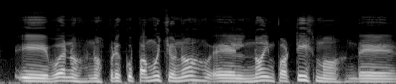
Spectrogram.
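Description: A man's fairly high voice with fairly even intonation, dry and without echo. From Bolivia, Tarija department; Bolivia. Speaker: farmer and nature defender. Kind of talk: testimony statement to camera; interview statement to camera. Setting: at the UN headquarters in Geneva. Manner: halting, with frequent fillers. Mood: earnest, concerned. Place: garden. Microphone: lapel.

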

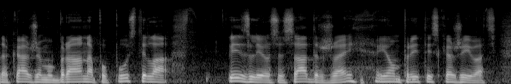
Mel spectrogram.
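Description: A man speaks at a moderate pace in a dark, mellow tone. His pitch varies in an ordinary way. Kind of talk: interview answer. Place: studio. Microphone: lapel.

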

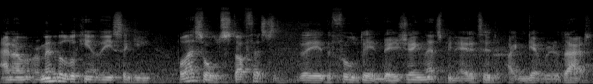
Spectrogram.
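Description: A man speaks at a fairly quick pace in a fairly low pitch. Light background noise and audible room echo are present. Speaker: travel vlogger. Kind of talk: casual vlog chat. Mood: rueful, disappointed. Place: home room. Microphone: phone near.

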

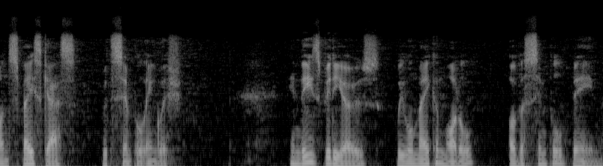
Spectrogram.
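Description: Somewhat breathy, a man's fairly low voice moves slowly with very wide pitch swings over a quiet background. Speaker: engineering software instructor. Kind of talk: tutorial. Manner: clear simple phrasing.

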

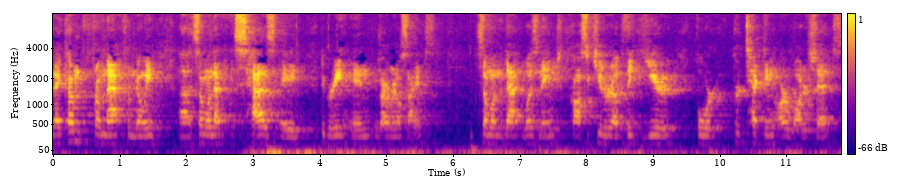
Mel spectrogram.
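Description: In a room with audible echo, a man speaks at a moderate pace in a monotone, flat intonation, with long, frequent pauses. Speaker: public candidate. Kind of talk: debate answer. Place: hall. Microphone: camera far.

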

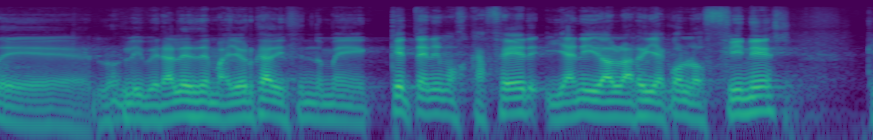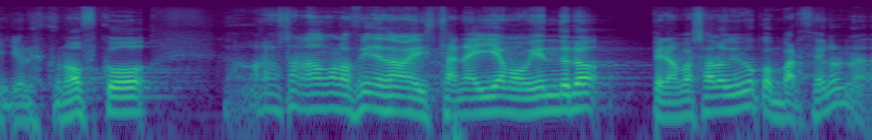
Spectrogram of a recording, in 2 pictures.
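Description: Against a quiet background, a man speaks in a bright, sharp tone. His pitch swings very widely. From Spain (Balearic Islands), half French; Spain. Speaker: film director. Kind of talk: panel talk. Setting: room with live audience, recorded. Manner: animated. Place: meeting room.

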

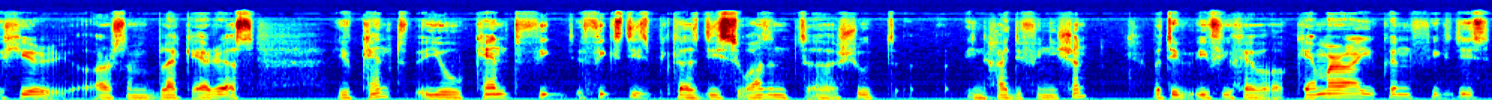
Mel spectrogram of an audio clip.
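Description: A man speaks very slowly in a very deep, low voice with a dark, mellow tone. It is somewhat breathy and swings very widely in pitch. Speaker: software tutorial maker. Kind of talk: screen-recorded software tutorial. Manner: hesitant, many fillers.

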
